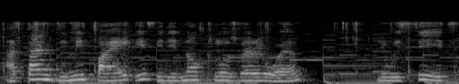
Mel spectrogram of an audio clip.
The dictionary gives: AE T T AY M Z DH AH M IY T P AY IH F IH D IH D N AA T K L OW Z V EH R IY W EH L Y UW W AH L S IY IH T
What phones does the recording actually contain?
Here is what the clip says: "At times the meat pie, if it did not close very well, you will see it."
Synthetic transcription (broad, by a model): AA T T AY M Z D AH M IY T B AY IH F IH D IH D N AA T K L OW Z V EH R IY W EH L Y UW W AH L S IY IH T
